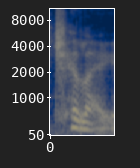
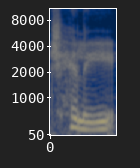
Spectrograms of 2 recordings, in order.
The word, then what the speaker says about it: Chile: right though Santiago Chile I'm pretty sure it's Chile isn't it it's not chili It's Chile anyway on board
